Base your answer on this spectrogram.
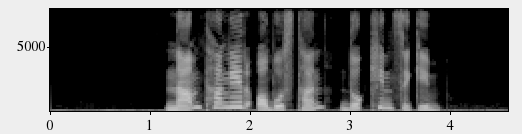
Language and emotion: Bengali, neutral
